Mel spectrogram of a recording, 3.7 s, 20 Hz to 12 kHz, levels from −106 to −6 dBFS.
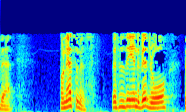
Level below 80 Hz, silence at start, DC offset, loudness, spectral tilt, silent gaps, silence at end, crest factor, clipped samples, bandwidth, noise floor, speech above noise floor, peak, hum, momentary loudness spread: -60 dBFS; 0 s; under 0.1%; -24 LUFS; -10 dB/octave; none; 0 s; 18 dB; under 0.1%; 4.5 kHz; -72 dBFS; 48 dB; -8 dBFS; none; 11 LU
